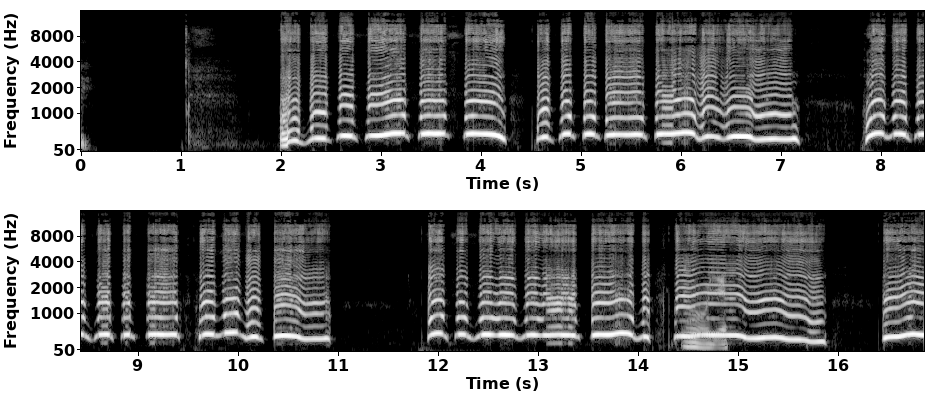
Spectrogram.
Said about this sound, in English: can you give us another rendition of your song that you played on the kazoo?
